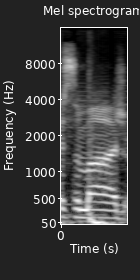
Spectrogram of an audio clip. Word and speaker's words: Samaj: It's your boy, Samaj, rhymes with Minaj.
